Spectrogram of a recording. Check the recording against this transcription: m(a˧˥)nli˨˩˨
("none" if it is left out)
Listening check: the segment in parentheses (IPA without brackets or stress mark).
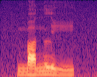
a˧˥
